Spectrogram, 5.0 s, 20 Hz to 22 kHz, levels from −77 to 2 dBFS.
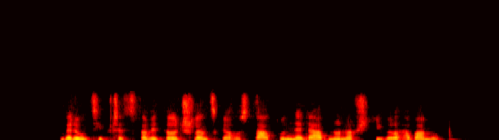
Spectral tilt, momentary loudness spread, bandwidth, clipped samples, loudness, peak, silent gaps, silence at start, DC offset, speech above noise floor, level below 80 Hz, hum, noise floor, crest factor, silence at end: -4.5 dB/octave; 7 LU; 8 kHz; under 0.1%; -34 LUFS; -14 dBFS; none; 0.6 s; under 0.1%; 48 dB; -72 dBFS; none; -81 dBFS; 20 dB; 0.6 s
